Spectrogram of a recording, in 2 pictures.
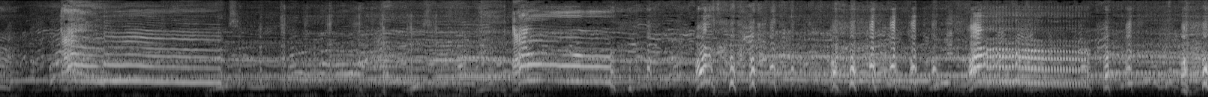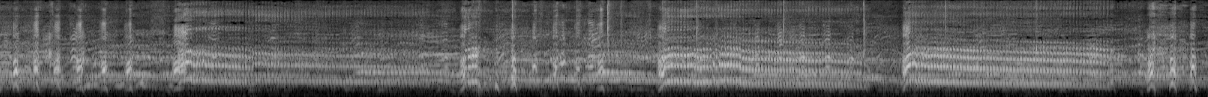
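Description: A group of elderly women sing loudly together.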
